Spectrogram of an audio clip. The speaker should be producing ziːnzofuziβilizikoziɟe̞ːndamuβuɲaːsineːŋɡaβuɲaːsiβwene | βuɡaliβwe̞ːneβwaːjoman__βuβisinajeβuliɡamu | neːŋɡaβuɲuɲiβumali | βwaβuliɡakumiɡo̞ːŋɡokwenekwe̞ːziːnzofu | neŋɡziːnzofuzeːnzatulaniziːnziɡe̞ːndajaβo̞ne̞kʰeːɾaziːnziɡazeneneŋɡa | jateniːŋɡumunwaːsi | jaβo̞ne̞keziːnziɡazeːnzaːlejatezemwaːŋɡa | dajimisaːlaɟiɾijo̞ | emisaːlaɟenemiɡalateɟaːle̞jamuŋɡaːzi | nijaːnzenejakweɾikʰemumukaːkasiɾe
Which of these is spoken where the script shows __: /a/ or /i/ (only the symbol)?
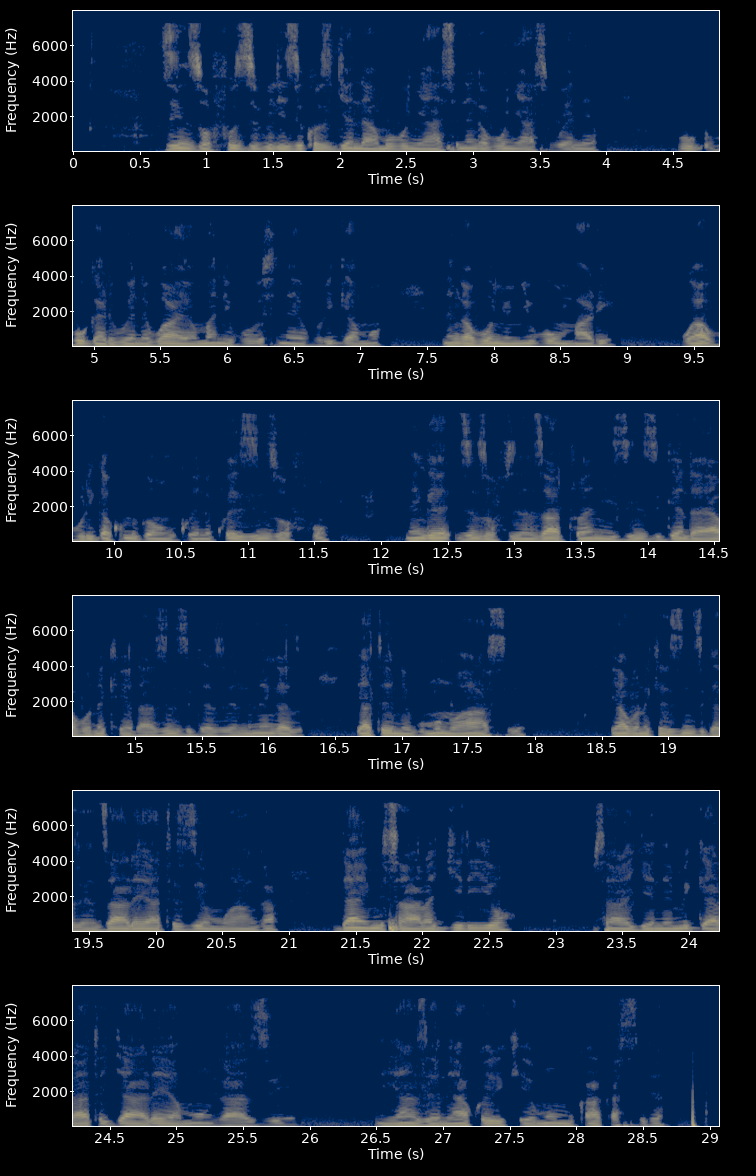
i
